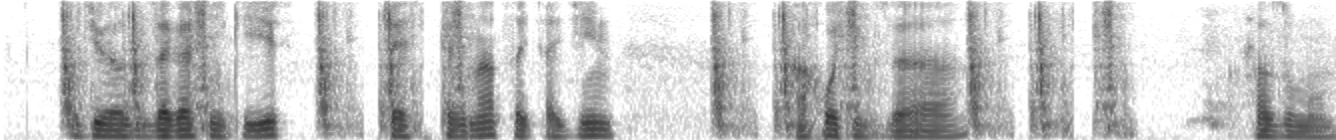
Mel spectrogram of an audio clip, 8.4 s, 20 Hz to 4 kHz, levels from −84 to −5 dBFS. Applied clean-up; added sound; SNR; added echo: none; Door; 7 dB; none.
